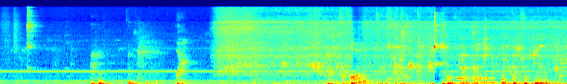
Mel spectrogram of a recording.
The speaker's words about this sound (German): Ich werde jetzt die Tasse wieder waschen.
